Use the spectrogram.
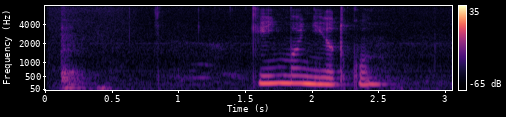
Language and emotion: Russian, neutral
